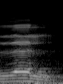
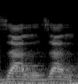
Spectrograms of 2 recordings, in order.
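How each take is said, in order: First: The letter ends cleanly with no added sound. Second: The letter ends with an added echoing sound. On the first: The speaker calls it right. "এখানে কোনো শব্দ আসবে না।" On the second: The speaker calls it wrong. "দেখেন এটা অনেকে জাল বলেন"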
